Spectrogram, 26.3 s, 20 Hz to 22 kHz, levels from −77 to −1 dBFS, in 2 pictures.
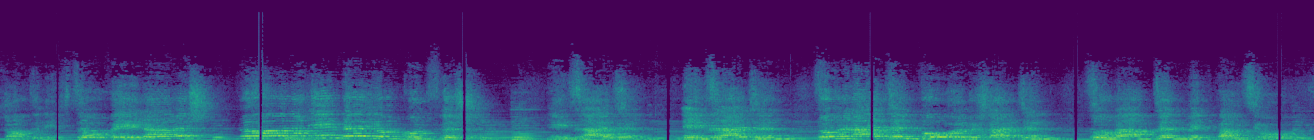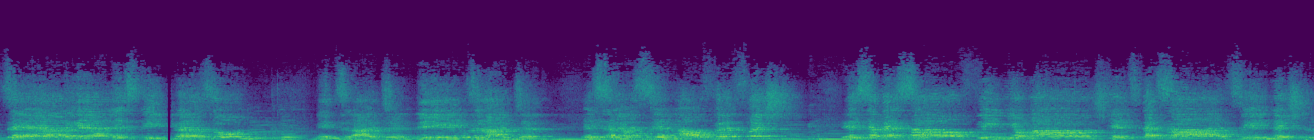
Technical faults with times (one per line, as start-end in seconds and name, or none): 0.56-0.59 gap at a join of encoded pieces
2.59-2.63 gap at a join of encoded pieces
4.63-4.66 gap at a join of encoded pieces
6.66-6.70 gap at a join of encoded pieces
8.70-8.74 gap at a join of encoded pieces
10.74-10.78 gap at a join of encoded pieces
12.78-12.81 gap at a join of encoded pieces
14.81-14.85 gap at a join of encoded pieces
